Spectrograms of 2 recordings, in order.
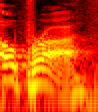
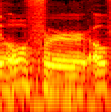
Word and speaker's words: Opher: It's not Oprah. It's Ofer. How do you spell it? O-P-H-E-R, like gopher without the G. Oh. Oh, he's Ofer 4?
